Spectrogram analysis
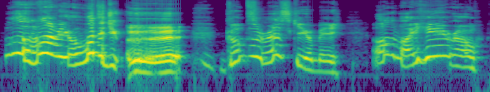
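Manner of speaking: squeaky high, hammed-up Peach; high princess voice. Comedian reading fanfic, voicing Peach in a high squeal. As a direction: gush it out like a swooning princess.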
